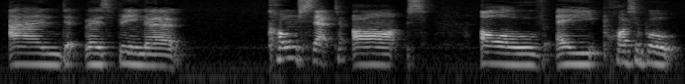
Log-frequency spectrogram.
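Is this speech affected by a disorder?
Yes: cerebral palsy with stammer.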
